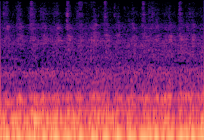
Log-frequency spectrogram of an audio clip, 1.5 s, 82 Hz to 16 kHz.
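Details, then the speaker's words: Stroker big block 1973 Plymouth Satellite Sebring Plus after the last fix, warmed up to temperature with the air cleaner back on: deep, even lope with no knocks or ticks; healthy normal idle. "sounds like run pretty good it is you didn't go rev the crap out of it until it explodes this time"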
